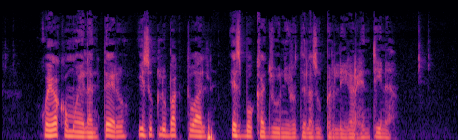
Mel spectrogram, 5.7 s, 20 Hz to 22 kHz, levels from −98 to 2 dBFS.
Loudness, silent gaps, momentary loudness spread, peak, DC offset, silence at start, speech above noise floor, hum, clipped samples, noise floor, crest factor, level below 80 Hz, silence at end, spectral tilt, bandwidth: -28 LUFS; none; 9 LU; -10 dBFS; under 0.1%; 0.55 s; 42 dB; none; under 0.1%; -69 dBFS; 20 dB; -52 dBFS; 0.8 s; -6 dB/octave; 15.5 kHz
